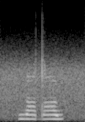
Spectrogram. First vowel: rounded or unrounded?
unrounded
